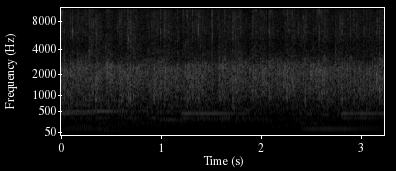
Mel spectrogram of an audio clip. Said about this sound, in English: Oh, church, come on. Come on, give yourself a hand. You did it.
